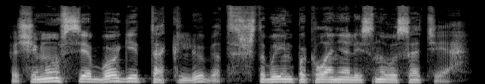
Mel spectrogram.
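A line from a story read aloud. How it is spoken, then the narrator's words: Grumbling. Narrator (Russian): проворчал Каз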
